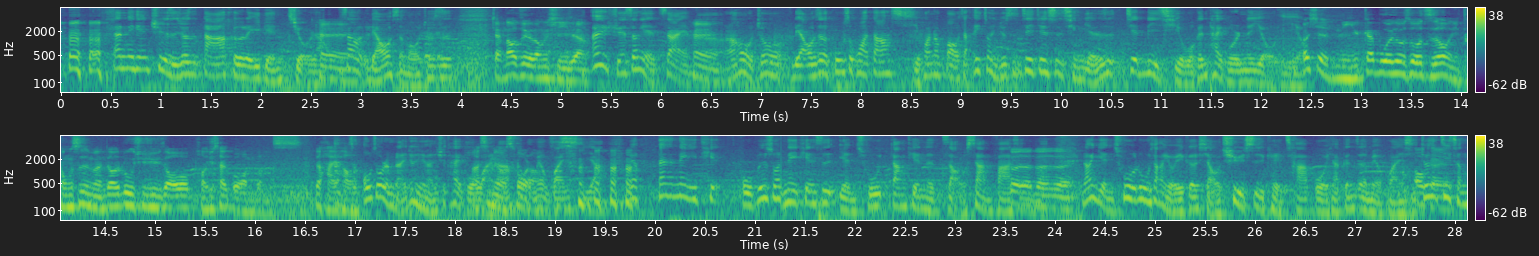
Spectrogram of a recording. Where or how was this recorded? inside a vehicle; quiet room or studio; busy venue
busy venue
